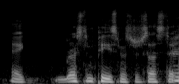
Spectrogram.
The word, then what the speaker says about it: Sustek: Scott and then S-U-S-T-E-K. – Oh. – Scott Sustic. Sustek. Yeah, Sustek.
